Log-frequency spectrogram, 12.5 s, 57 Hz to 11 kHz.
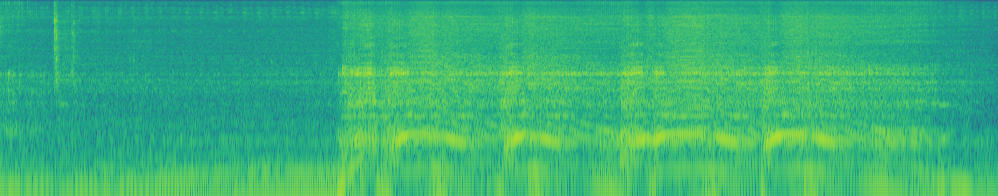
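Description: A BMW 4.4-liter twin-turbo V8 in a 2020 three-row family SUV revs repeatedly, rising and falling in about four strong swells after a quiet idle, loud and close.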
